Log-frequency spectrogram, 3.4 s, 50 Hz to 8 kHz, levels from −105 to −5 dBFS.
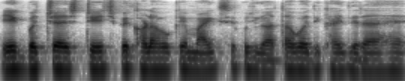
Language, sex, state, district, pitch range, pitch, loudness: Hindi, male, Jharkhand, Ranchi, 100-110 Hz, 105 Hz, -18 LUFS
